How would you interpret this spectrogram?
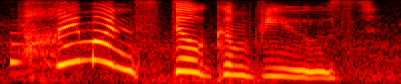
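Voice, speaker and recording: A woman voicing a tiny, childlike, excitable and easily confused fairy companion in a video game, with a squeaky cartoonish delivery. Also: slow pace, heavy background noise, heavily acted. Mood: puzzled. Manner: speaks of self in third person, exclaiming.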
